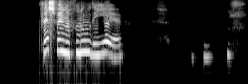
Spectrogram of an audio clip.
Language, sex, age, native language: Icelandic, female, 8, Icelandic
